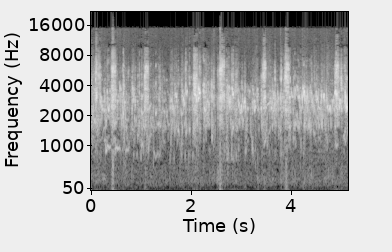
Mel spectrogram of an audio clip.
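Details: Breeding-stimulation budgerigar sound: an unbroken flow of harsh chattering squawks and buzzy chirps, fast and irregular, with occasional sharper clicks punctuating the warble.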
